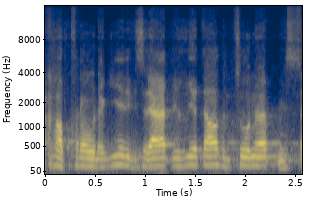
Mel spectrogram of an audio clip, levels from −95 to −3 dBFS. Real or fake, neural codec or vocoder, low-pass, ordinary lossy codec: fake; codec, 44.1 kHz, 2.6 kbps, DAC; 14.4 kHz; Opus, 24 kbps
